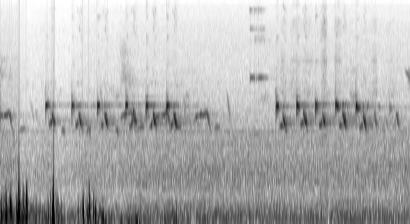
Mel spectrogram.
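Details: Bird repeating small, bright chirps in two bursts separated by a short pause, several notes per second; a few loud low knocks near the start and a quiet outdoor hum.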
